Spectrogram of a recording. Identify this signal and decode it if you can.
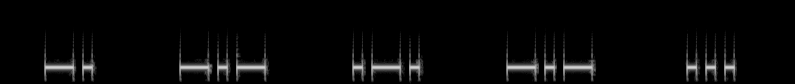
Morse code, heard as a keyed tone, about 13 wpm, spaced as for 7 wpm, 800 Hz. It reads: NKRKS
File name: LEZIONI / 6 PKX0 / 6 PK ws 12wpm 3116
